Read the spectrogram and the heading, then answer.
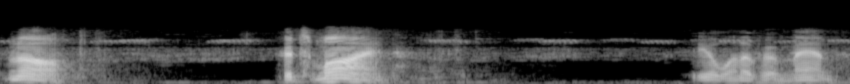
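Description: A man's voice: lowish voice, expressive, slow. An actor playing a deranged escaped male mental patient, panicked and lashing out, in 1950s radio drama acting. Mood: frantic. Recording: lo-fi old radio broadcast with hiss.

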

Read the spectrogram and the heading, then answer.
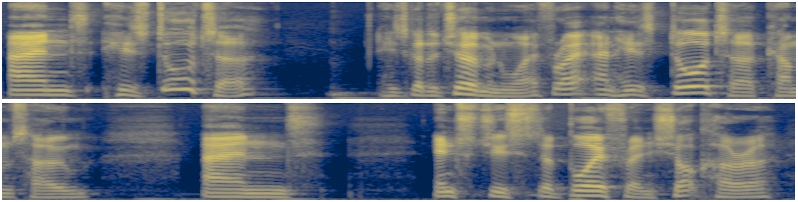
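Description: A man's voice: medium pitch, expressive, measured pace, a bit bright. British man rambling in casual chat. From Britain. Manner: rambling, restarts sentences often. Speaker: podcast co-host. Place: home in northern Bosnia.

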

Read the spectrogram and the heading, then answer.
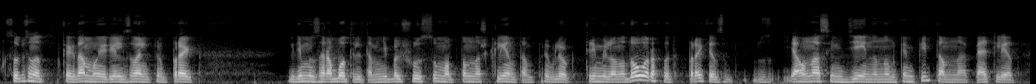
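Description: A man's voice: medium pitch, fairly even intonation, quick pace, a little mellow. A man, a company founder, talking casually in a podcast interview and rambling with frequent restarts. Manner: rambling, many restarts and fillers. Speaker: company founder and CEO guest.

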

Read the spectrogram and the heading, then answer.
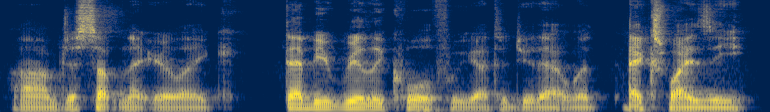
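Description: A man's voice: a bass voice, fast talker, slightly rough. A man hosting a podcast, asking long, rambling questions full of "you know"s in a casual way. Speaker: podcast host.

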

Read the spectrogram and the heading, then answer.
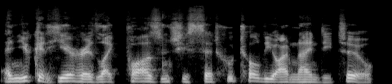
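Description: A man in his late sixties telling a personal story in an interview, pausing and restarting often. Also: medium pitch, vocal fry, breathy edge, dry recording. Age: 60s. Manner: warm, halting anecdotal storytelling with many restarts. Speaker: guest.

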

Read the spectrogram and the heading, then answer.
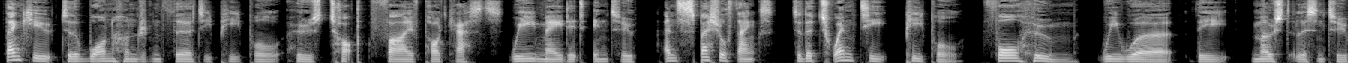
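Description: A man's voice: fairly low pitch, slow pace, a little mellow, no echo, clean studio sound. A man hosting a podcast, speaking directly to his listeners in an outro style. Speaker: podcast host.

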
